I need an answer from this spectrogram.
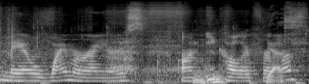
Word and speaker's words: Weimaraner: Lindsey says, I've been working with my 2 male Weimaraners on e-collar for a month now, and they're doing great.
